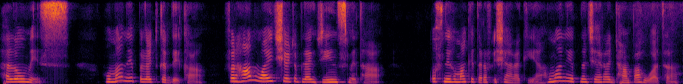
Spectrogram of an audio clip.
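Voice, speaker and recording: A woman's voice: a little high, animated, a little slow, dark tone. A woman reading a scripted romantic story aloud as a storyteller.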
